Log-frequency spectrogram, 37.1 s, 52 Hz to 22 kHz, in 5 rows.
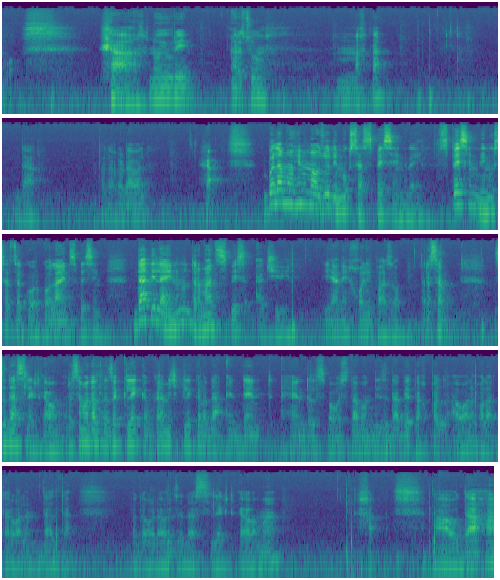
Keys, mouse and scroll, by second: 1.0-1.4 ctrl+scroll up 1, 20.6-21.4 ctrl+scroll down 2.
